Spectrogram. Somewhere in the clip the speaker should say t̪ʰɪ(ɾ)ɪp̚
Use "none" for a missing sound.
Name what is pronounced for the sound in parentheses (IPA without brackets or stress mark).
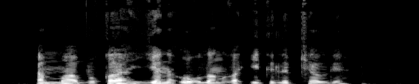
l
